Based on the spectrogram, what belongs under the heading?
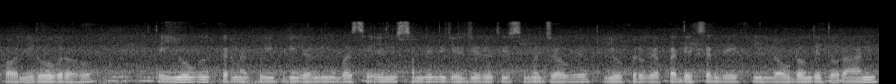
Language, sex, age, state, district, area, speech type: Punjabi, male, 30-45, Punjab, Kapurthala, urban, spontaneous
